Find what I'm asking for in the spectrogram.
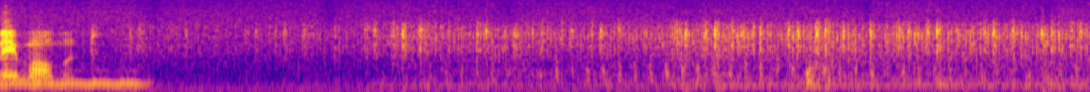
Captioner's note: helicopter rotors beating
